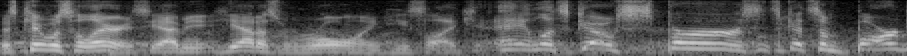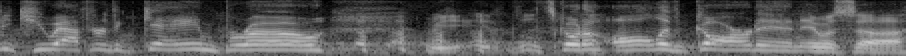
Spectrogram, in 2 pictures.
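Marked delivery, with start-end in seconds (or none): 2.5-8.5 very high, childlike best attempt at American accent. Retelling what a hilarious kid said to them, kid's best american accent. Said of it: "doing his best American accent".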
